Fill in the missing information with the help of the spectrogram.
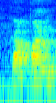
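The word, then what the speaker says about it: कृपण: का में री लगा दिए तो का से क्री इसको पढ़ने लगते हैं, का से उच्चारण क्री में बदल जाता है रीकार की मात्रा लगने से, तो बन गया कृपन।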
